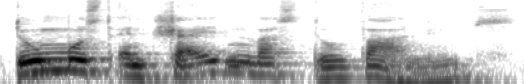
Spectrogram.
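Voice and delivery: ordinary delivery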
